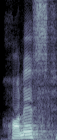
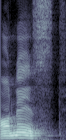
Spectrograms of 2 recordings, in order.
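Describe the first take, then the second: First: হনেস্ট said with a clear h at the start; the wrong version, breathe an h before হনেস্ট; wrong h in honest. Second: অনেস্ট said with no h sound, starting on the vowel; silent h in honest. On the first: (ভুলভাবে এইচ সহ হনেস্ট) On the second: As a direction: drop the h: অনেস্ট, not a breathy h start. (এইচ ছাড়া অনেস্ট উচ্চারণ) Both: Shown as a demonstration. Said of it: "হনেস্ট না কিন্তু".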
